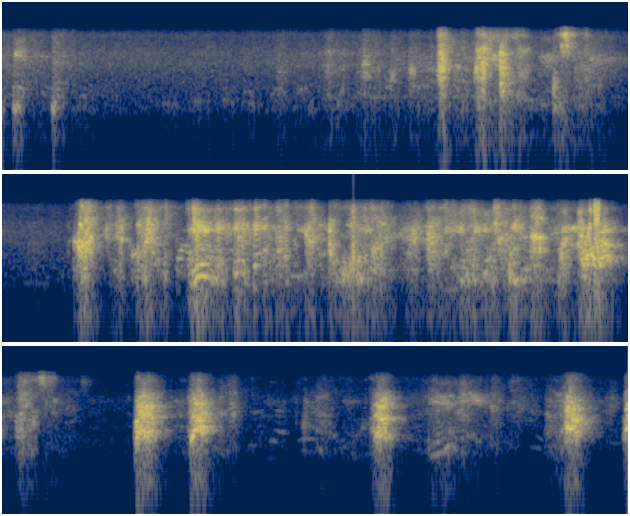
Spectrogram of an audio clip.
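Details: Pet dog barking and growling during play, in short bursts: a dense run of rough barks in the middle, then separate single barks every second or so, with a person calling to it.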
